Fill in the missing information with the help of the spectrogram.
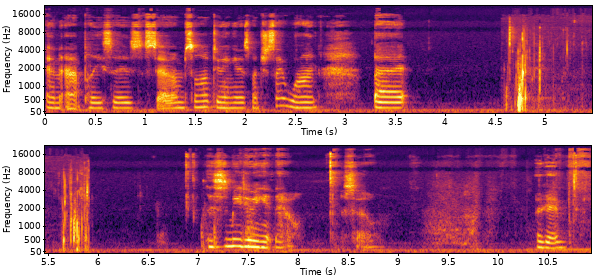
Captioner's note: ~wine gulp~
